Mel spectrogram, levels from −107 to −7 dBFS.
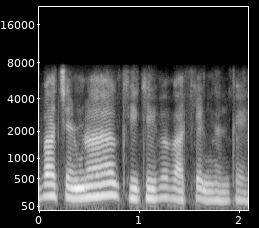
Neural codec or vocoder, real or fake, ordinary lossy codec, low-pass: codec, 24 kHz, 3 kbps, HILCodec; fake; Opus, 32 kbps; 7.2 kHz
